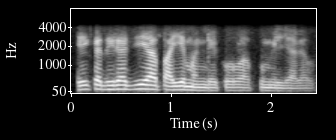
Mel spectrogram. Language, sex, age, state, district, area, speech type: Hindi, male, 45-60, Uttar Pradesh, Sonbhadra, rural, conversation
